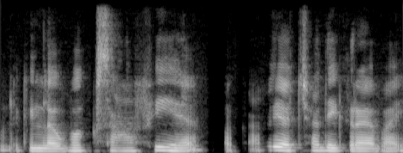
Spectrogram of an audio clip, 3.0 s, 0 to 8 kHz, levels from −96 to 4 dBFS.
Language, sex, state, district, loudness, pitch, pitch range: Hindi, male, Uttar Pradesh, Deoria, -18 LUFS, 145 Hz, 140-155 Hz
